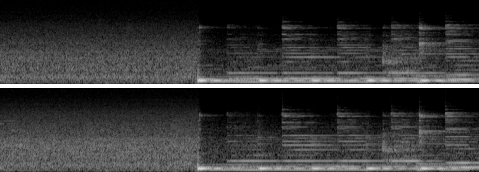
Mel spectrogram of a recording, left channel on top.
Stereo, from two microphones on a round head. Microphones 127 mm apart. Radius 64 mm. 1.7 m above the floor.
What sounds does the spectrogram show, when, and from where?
2.0 s a guitar: 15° right (ahead or behind), 1.5 m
